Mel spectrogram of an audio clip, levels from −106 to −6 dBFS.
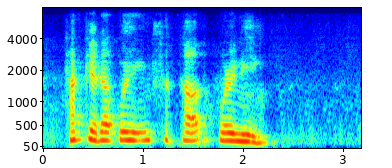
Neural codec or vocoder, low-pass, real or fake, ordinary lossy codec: codec, 16 kHz, 1 kbps, FunCodec, trained on Chinese and English, 50 frames a second; 7.2 kHz; fake; Opus, 24 kbps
